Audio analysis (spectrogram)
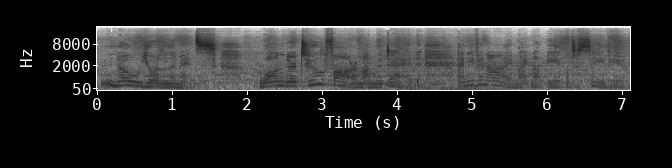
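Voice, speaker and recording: Game sage: slightly low, unrushed, haughty, sharp-tongued, theatrical, poetic. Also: female voice, lively intonation, measured pace, music in the background. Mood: concerned. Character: proud, sharp-tongued female sage, poetic and averse to exertion. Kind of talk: English video game voice acting.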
